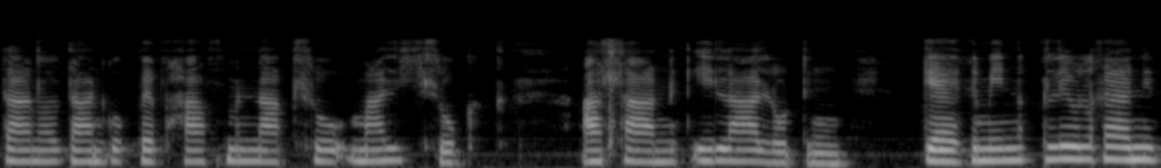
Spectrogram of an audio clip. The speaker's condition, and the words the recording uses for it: None; typical speech.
